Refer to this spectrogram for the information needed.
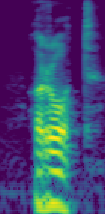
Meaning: mouth
- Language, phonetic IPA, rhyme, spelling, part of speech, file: Belarusian, [rot], -ot, рот, noun, Be-рот.ogg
